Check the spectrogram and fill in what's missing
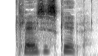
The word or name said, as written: klasseskel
